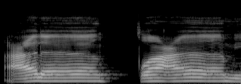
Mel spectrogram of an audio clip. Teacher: طا کو موٹا کرنا ہے، عین کے ساتھ الف مدہ ہے، ایک الف دال میں کھینچیں گے۔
